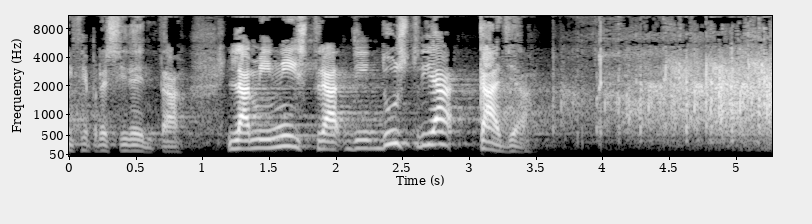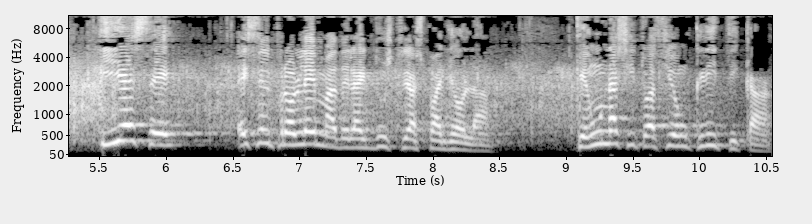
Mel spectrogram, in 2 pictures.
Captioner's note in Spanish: Aplausos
